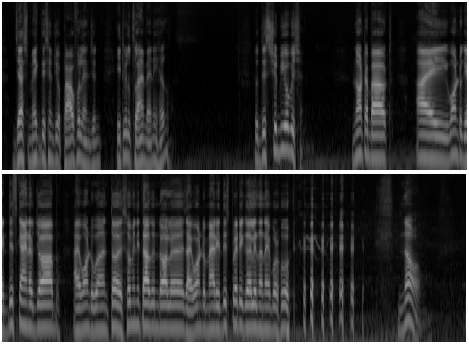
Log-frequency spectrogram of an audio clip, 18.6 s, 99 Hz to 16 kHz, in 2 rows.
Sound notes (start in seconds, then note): 15.1 laughs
